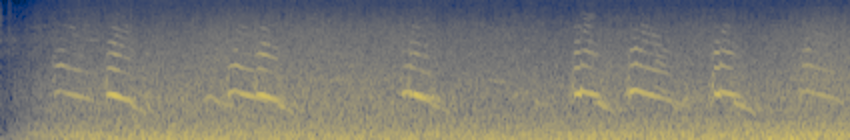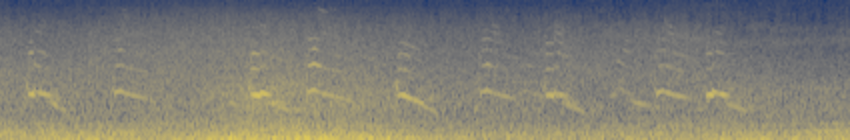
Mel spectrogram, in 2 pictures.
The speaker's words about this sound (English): There's a long, greasy swell basically coming from the southeast this morning. The sea itself is a sort of muddy green colour. Looks pretty cold. And where it's breaking against this cliff face, there must be a cleft,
